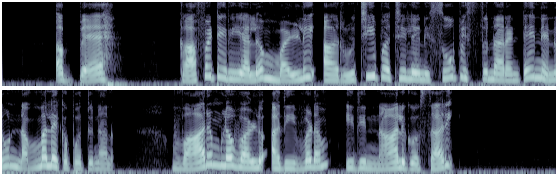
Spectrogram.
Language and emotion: Telugu, disgusted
